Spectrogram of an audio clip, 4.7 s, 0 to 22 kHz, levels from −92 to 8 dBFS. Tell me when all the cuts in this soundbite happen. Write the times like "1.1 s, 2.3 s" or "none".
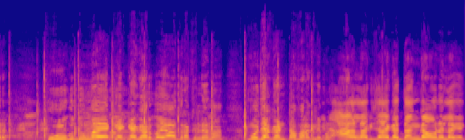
none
